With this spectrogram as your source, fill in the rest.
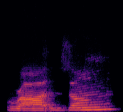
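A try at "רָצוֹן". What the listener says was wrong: Not zone, not z. T. Ratzon.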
